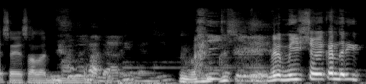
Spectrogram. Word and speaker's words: Mixue: Lu lu pertama pas apa nemu tempat es krim lu bacanya gimana? – Mixue. Kayak gitu. Terus Felika. Felika. Dia jadi Felika. Bukan kayak gitu. Yang bener kayak gini. Gimana? – Mishwe.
